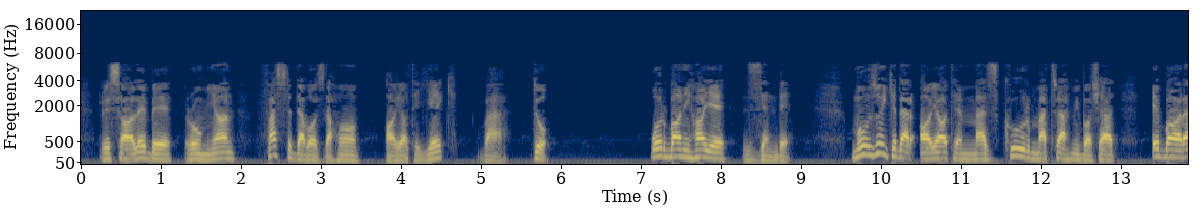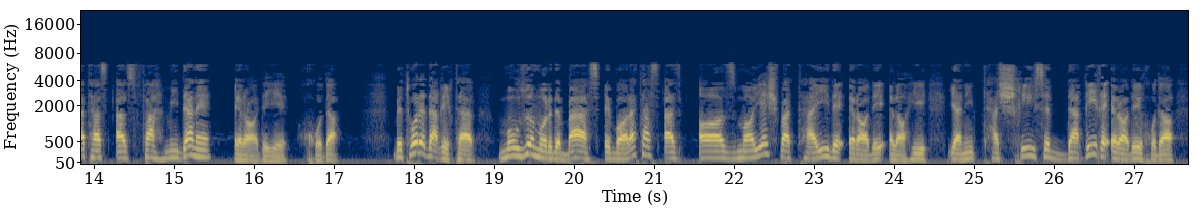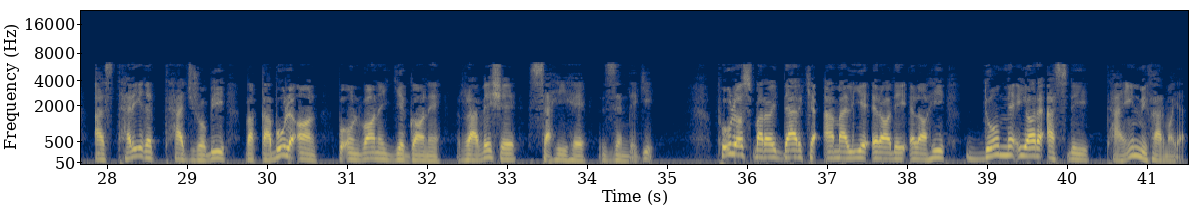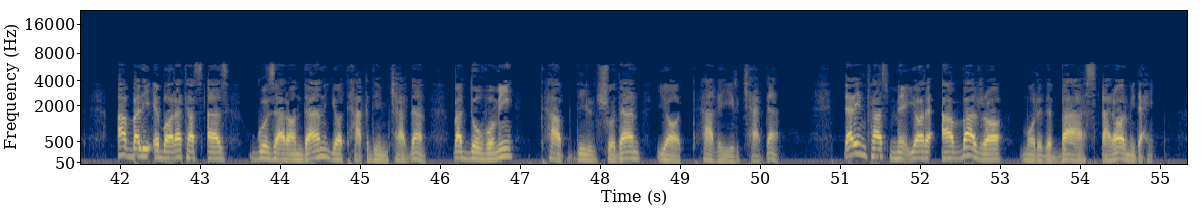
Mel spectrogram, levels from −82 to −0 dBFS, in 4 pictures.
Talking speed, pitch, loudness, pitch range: 100 wpm, 115 Hz, -20 LUFS, 90-135 Hz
